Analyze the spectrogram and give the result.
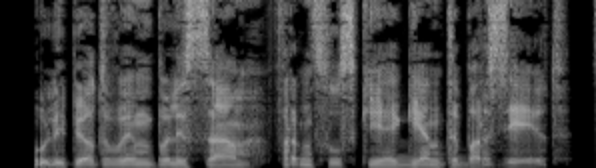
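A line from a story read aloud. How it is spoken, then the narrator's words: Calm reply. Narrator (Russian): спокойно ответил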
